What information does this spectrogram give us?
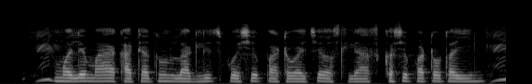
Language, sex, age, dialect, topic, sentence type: Marathi, male, 25-30, Varhadi, banking, question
